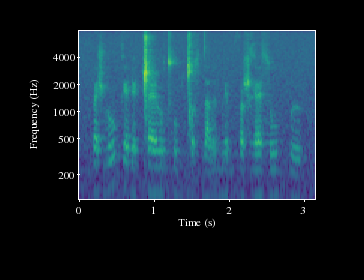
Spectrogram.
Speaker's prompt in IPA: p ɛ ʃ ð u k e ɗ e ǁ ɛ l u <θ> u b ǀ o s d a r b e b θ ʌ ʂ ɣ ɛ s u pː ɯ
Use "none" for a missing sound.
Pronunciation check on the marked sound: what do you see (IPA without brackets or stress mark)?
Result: tʰ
